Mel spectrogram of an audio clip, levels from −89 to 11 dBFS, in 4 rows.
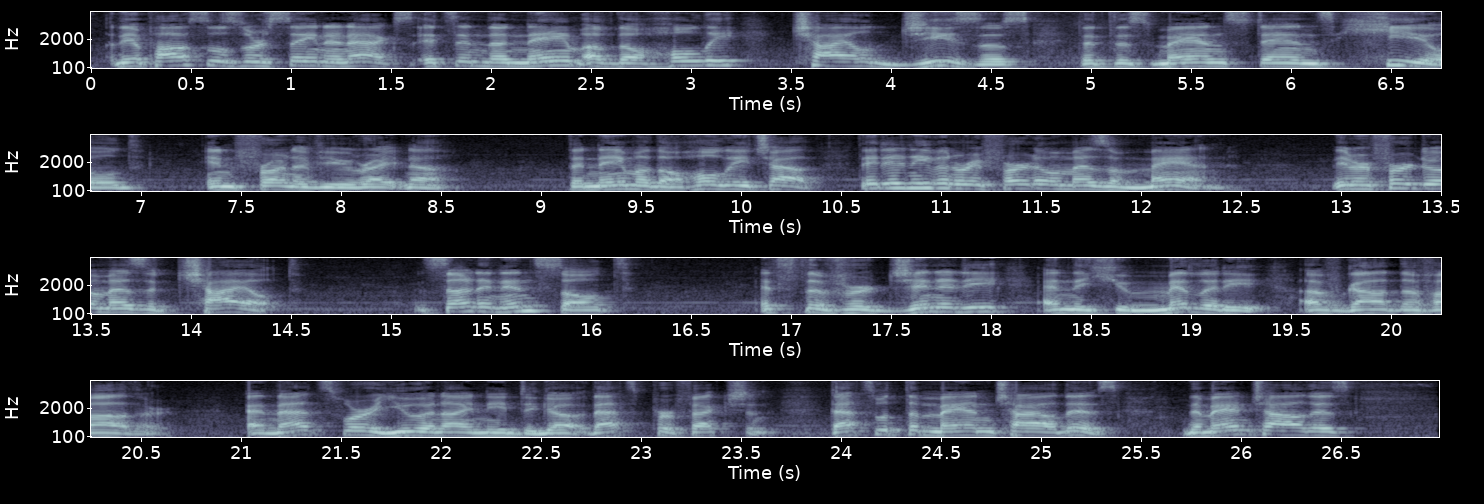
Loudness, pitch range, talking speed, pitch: -18 LUFS, 135-185 Hz, 180 wpm, 155 Hz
